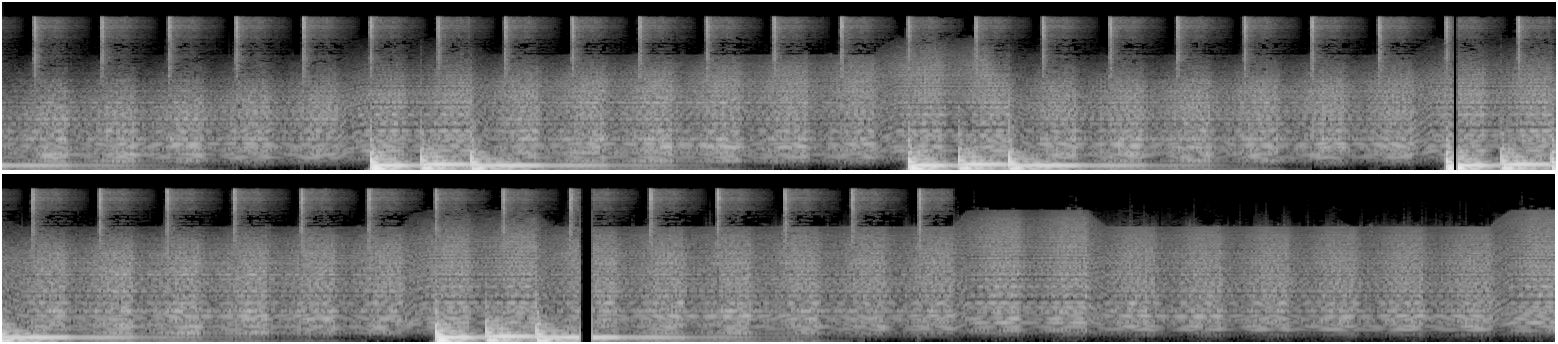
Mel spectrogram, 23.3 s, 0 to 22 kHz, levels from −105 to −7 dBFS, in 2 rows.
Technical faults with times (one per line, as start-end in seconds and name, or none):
10.88-10.92 Bluetooth stall
15.98-16.08 Bluetooth stall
